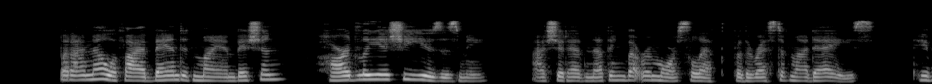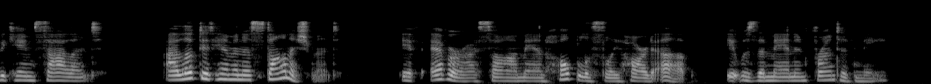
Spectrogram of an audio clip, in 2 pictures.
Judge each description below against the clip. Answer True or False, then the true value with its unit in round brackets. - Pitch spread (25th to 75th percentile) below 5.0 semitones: True (4.1 semitones)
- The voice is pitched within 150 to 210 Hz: True (185 Hz)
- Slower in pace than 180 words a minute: True (160 wpm)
